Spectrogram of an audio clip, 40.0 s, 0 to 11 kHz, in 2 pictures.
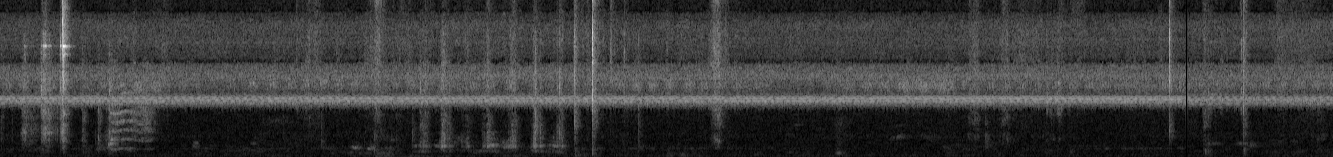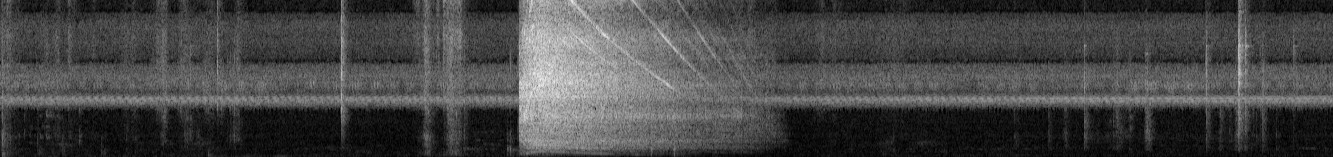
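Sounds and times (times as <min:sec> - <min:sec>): small clicks and knocks: 0:06.2 - 0:09.3, 0:35.9 - 0:37.3, 0:38.1 - 0:39.1
angle grinder whine: 0:27.8 - 0:31.6.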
